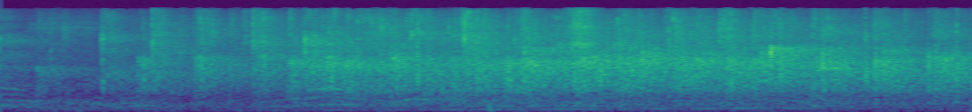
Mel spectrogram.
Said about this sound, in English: I'm glad some of y'all clapped.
